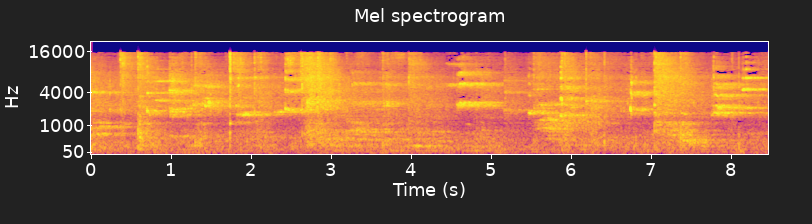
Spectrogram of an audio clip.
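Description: Indoor badminton play: sharp racket strikes on a shuttlecock at irregular intervals and short high squeaks of court shoes on the synthetic court mat, echoing in a large sports hall.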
